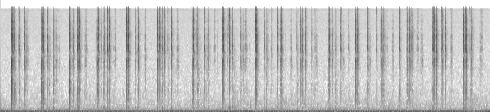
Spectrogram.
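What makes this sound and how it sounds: Natural long nails tap and scratch across a solid, dark wood-grain wooden tabletop. A rapid, irregular stream of sharp, dry, bright clicks and short scrapes dies away almost instantly, over a steady low hum.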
